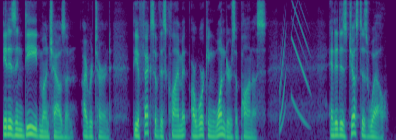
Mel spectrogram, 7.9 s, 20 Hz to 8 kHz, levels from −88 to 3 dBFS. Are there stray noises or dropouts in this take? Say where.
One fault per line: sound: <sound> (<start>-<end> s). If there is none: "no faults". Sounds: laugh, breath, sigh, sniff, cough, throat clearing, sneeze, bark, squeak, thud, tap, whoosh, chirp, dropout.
sound: chirp (5.6-6.3 s)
